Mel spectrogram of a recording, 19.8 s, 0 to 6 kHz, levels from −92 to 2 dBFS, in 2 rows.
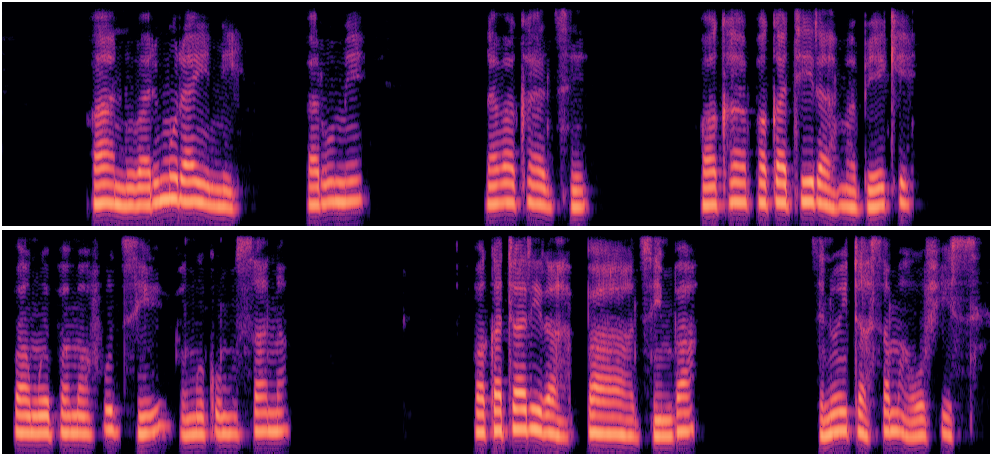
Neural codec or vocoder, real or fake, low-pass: none; real; 5.4 kHz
